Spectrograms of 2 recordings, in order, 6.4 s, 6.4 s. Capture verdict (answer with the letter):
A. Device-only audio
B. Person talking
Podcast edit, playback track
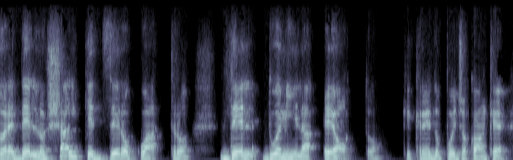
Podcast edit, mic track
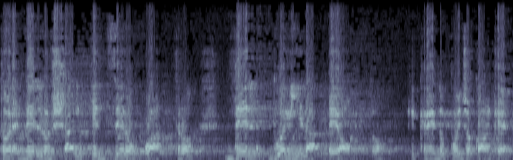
A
